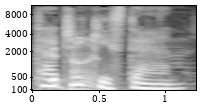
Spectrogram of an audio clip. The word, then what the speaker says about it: Tajikistan: Tajikistan. Is that how it's pronounced?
